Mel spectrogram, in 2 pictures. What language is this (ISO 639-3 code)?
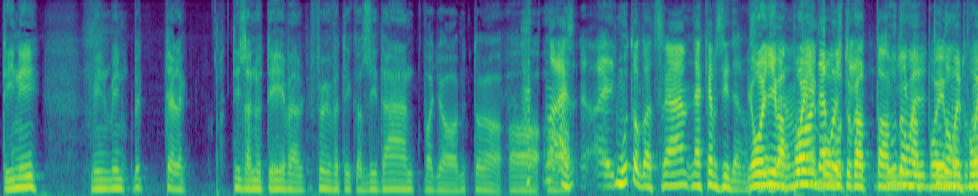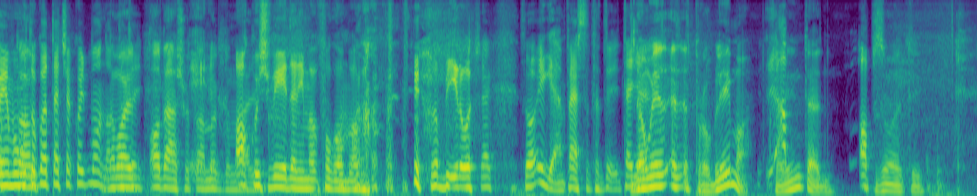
hun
